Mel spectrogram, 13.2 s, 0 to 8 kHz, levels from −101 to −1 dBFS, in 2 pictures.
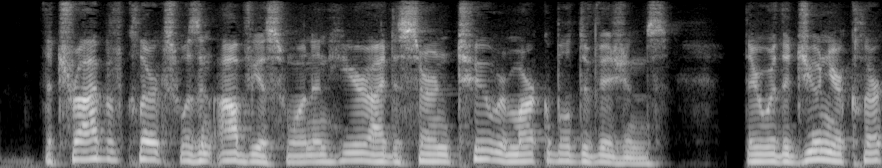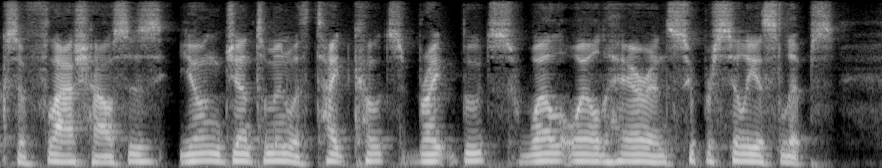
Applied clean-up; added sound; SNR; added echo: none; none; none; none.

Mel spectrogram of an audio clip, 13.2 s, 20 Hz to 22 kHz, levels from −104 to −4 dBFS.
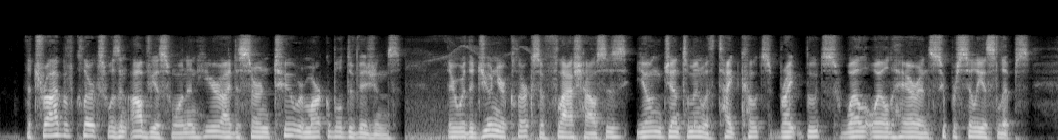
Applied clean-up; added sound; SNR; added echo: none; Bird; 18 dB; none.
